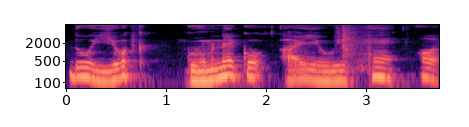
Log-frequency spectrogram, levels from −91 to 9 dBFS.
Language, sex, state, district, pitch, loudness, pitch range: Hindi, male, Rajasthan, Barmer, 140 Hz, -17 LUFS, 125-160 Hz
